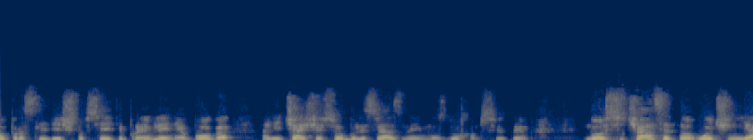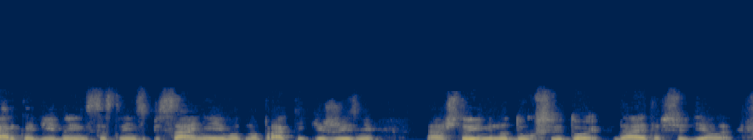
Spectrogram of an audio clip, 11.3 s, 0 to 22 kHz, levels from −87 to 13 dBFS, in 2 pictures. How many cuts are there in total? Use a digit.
0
